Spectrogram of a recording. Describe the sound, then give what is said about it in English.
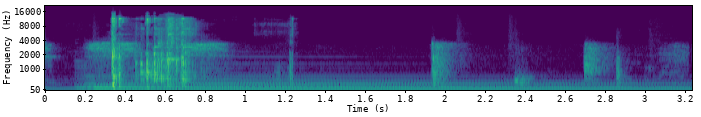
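Glass shatters in a sharp, bright crash, followed by a few scattered light tinkles of pieces settling over the next couple of seconds, with a steady low hum underneath. “Broke glass.”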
